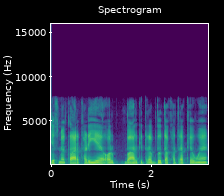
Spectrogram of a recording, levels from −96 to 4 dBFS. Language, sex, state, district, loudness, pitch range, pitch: Hindi, female, Odisha, Malkangiri, -18 LUFS, 150-160 Hz, 155 Hz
